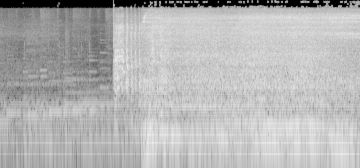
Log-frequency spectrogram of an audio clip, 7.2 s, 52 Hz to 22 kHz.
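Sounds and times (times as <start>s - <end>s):
car engine starter whir: 2.3s - 7.1s.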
